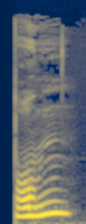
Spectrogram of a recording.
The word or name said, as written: brummen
